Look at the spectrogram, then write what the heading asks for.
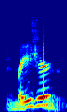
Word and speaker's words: brazier: Brazier? Why are you talking about bras? You don't know. I always had trouble pronouncing it.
